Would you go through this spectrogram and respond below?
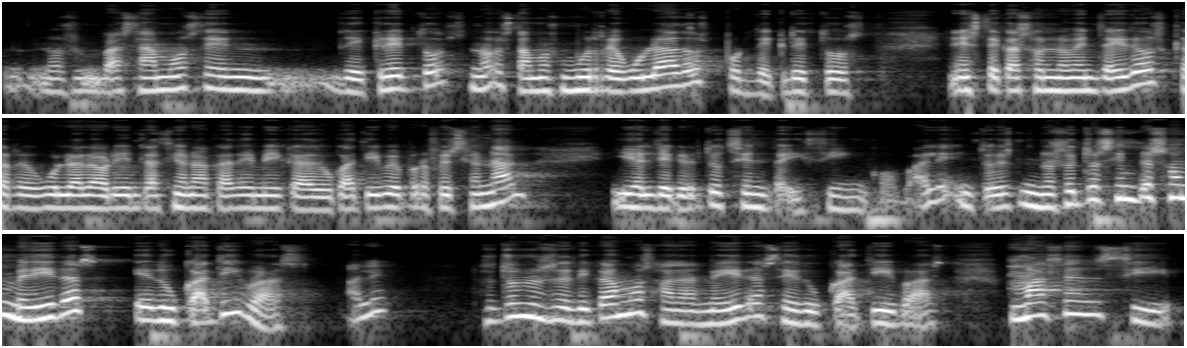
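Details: Adult woman; normal speech.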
